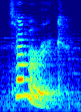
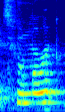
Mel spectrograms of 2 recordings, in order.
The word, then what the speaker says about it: turmeric: I'm saying it right I've been saying turmeric all my life and then I finally like paid attention to the spelling and I was like oh there's an r in here so um so to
